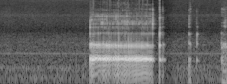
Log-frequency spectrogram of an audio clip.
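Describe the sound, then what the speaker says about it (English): A loud, drawn-out burp after drinking root beer, lasting about a second from near the mic. A brief spoken exclamation and a few small clicks and thumps follow in an otherwise quiet room. "That was a nice root beer burp."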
